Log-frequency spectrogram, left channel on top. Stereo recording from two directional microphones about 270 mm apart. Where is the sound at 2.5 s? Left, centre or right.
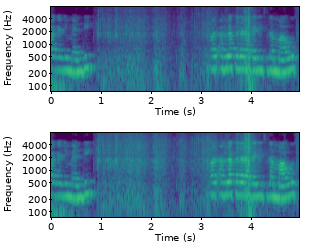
Centre.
